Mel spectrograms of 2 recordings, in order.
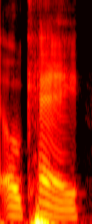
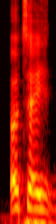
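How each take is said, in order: First: The word is said with a clear k sound. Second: The word is said with a t sound instead. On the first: This is the usual way of saying it. "She doesn't say okay" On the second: This imitates a child's lisp. "She says ote. So she's like ote"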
